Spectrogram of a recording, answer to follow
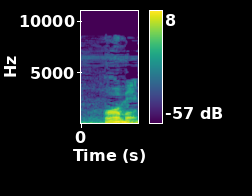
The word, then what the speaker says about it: Irma: the irma l rosen irma not emma right i said that name wrong and i apologize no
